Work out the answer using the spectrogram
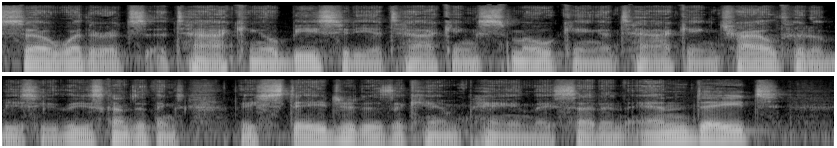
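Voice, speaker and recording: At a fairly quick pace, a man with an American accent speaks in a very deep, low voice that is somewhat breathy. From Detroit, Michigan, US. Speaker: architect and urban planner. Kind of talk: interview.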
